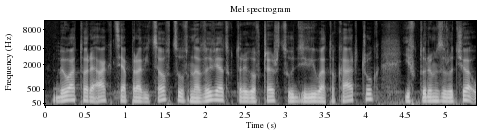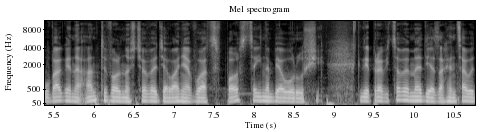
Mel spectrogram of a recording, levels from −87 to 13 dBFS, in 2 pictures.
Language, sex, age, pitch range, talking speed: Polish, male, 20-39, 100-120 Hz, 160 wpm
